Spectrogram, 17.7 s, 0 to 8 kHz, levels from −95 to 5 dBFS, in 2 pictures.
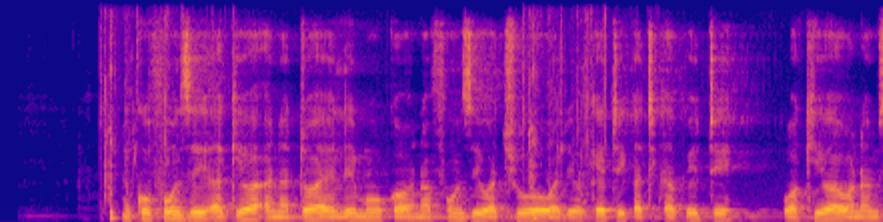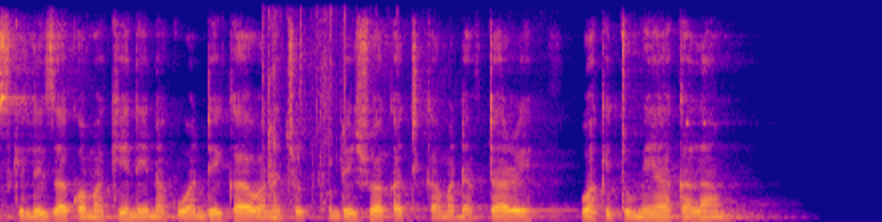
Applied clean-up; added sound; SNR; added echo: none; Water / Splash, splatter; 18 dB; reverberation time 0.9 s.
